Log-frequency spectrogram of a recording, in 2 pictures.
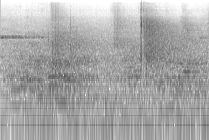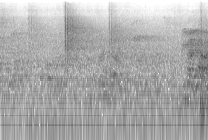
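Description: A volleyball smacking three times, about one, three and five and a half seconds in, each hit ringing out in a reverberant gym, over a low murmur of players' voices.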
